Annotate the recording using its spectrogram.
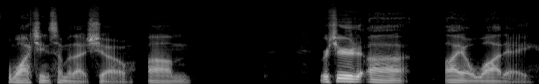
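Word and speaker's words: Richard Ayoade: Richard Iowade is how you say his name, Oh, is yeah, a yeah, yeah.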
